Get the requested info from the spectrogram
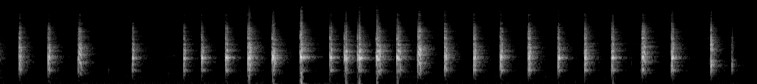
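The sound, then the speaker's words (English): A rapid series of sharp turkey hen clucks and yelps, a cutting call, about two dozen in quick succession, loud, with a brief pause early on before the run speeds up. “You piss a hen off, she's got to come tell you about it. She's got to get her point across. That little rapid clucking, yelping type thing.”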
